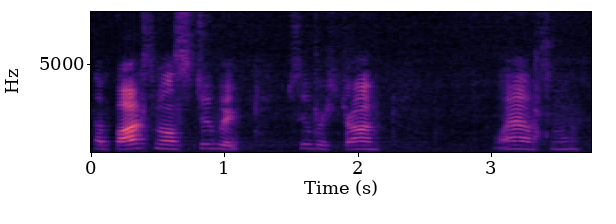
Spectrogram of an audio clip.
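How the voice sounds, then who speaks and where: A woman talks through a soap review in a loose, casual way. She reads ingredient names slowly and wanders between thoughts, stopping and restarting often. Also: fairly high pitch, fairly even intonation, a bit bright, a little hiss or hum. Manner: rambling, reading ingredients slowly, with many fillers and restarts. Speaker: vlogger reviewing soaps. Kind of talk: casual product review chat.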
